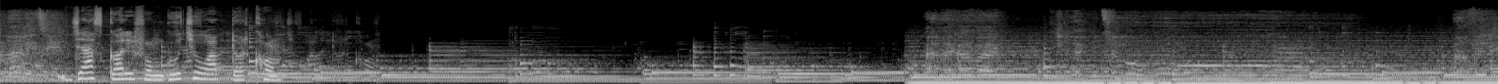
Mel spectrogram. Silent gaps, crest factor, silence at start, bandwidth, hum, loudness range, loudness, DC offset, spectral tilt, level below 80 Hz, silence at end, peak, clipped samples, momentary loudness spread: none; 16 dB; 0 s; 15.5 kHz; none; 8 LU; -19 LUFS; under 0.1%; -6 dB/octave; -22 dBFS; 0 s; 0 dBFS; under 0.1%; 10 LU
